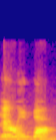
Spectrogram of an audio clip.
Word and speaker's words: Eropa: In Indonesia, we call it Eropa.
